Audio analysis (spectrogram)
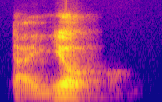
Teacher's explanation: it's a glottal stop, and it's accented on the second syllable.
